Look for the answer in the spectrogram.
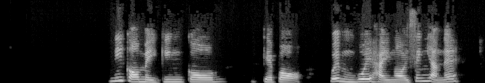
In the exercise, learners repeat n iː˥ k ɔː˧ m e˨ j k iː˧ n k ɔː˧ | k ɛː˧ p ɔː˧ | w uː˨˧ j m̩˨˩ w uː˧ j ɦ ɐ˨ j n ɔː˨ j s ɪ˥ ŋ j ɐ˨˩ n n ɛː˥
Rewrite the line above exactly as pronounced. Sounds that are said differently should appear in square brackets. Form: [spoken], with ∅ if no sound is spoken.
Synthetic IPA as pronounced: n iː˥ k ɔː˧ m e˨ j k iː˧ n k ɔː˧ | k ɛː˧ p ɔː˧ | w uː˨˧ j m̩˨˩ w uː˧ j ɦ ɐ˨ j [ŋ] ɔː˨ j s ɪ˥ ŋ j ɐ˨˩ n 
